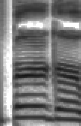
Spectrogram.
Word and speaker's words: Birger: No, this is burger with an I.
